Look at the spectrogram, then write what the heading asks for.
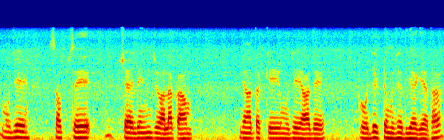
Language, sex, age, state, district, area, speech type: Urdu, male, 18-30, Maharashtra, Nashik, urban, spontaneous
